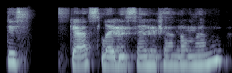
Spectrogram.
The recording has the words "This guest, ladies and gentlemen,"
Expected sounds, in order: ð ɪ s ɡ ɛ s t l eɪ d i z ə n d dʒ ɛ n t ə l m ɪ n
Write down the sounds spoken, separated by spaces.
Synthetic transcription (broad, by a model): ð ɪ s ɡ ɛ s t l eɪ d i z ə n dʒ ɛ n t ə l m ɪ n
